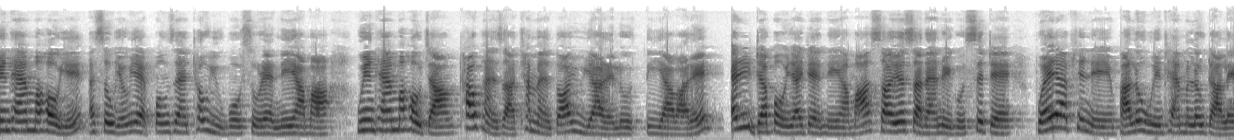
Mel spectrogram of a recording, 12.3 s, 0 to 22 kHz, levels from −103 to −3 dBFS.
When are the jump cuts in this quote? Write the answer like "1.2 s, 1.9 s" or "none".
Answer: 1.1 s, 7.2 s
